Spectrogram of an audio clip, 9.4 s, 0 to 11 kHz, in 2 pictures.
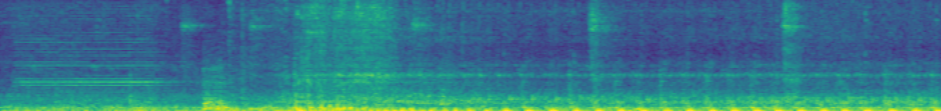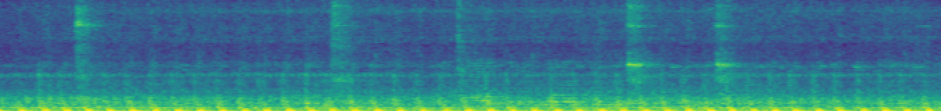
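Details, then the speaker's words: Honda CG125 motorcycle after head/top-end repair: crisp, even single-cylinder thump about three beats a second, no rattle or knock, idling cleanly at low speed; earlier engine noise fixed. "बिल्कुल बेहतरीन बन चुकी है mic slow में भी अच्छा रुक रहा है और साउंड काफी बेहतरीन है"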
